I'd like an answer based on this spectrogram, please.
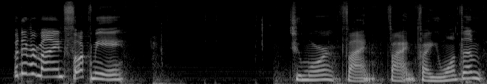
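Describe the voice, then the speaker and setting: A woman with a fairly high pitch speaks in an animated tone, her pitch swinging very widely, with noticeable background noise. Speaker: video game streamer. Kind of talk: casual live stream chat while gaming.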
